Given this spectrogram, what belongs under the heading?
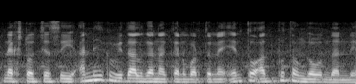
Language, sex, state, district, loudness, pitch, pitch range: Telugu, male, Andhra Pradesh, Manyam, -15 LUFS, 135 Hz, 120-145 Hz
